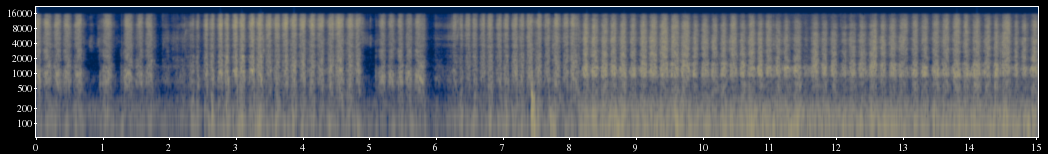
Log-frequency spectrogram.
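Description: An empty black quilted leather ballet flat rests on a towel while its upper is scrubbed with soap foam using a wooden horsehair brush. Quick, rhythmic scratchy brushing strokes stop and start with brief pauses in the first six seconds, then settle into steady, continuous scrubbing with a bright, foamy hiss.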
